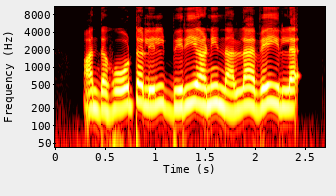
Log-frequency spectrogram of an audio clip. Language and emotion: Tamil, sad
